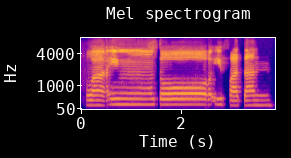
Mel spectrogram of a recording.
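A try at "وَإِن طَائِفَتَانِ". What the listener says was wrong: Nah, dinaikkan, jangan waing, bukan ing, tapi ini ya, tebal ya. Wail, wail, karena naik pangkal lidahnya. Wail ifatan. Sempurnakan lagi gunnahnya. Masih kurang panjang ya tadi ya. Ditebalkan lagi. Ini masih NG ya, bunyinya NG. Ditebalkan. Wa'il naik, pangkal lidahnya naik.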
